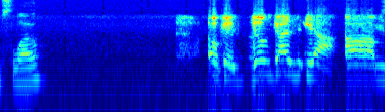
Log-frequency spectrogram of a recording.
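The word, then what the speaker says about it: Slough: men let me see us is is it pronounced slow last name slow okay those guys yeah um slow liberty heard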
